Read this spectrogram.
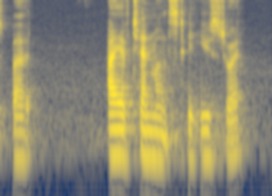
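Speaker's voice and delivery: teary voice, speaking through tears. Explaining to the council who she chose and why, tearful. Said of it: "I apologize for the tears".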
